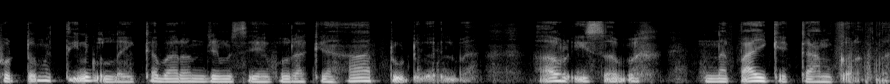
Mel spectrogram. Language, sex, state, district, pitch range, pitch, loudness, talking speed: Bhojpuri, male, Bihar, Muzaffarpur, 125-155 Hz, 130 Hz, -18 LUFS, 170 wpm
